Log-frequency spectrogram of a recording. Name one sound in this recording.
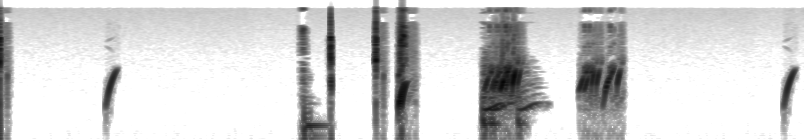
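A game shot launches with a rising whoosh.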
